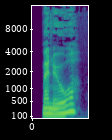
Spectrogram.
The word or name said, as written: manøvre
